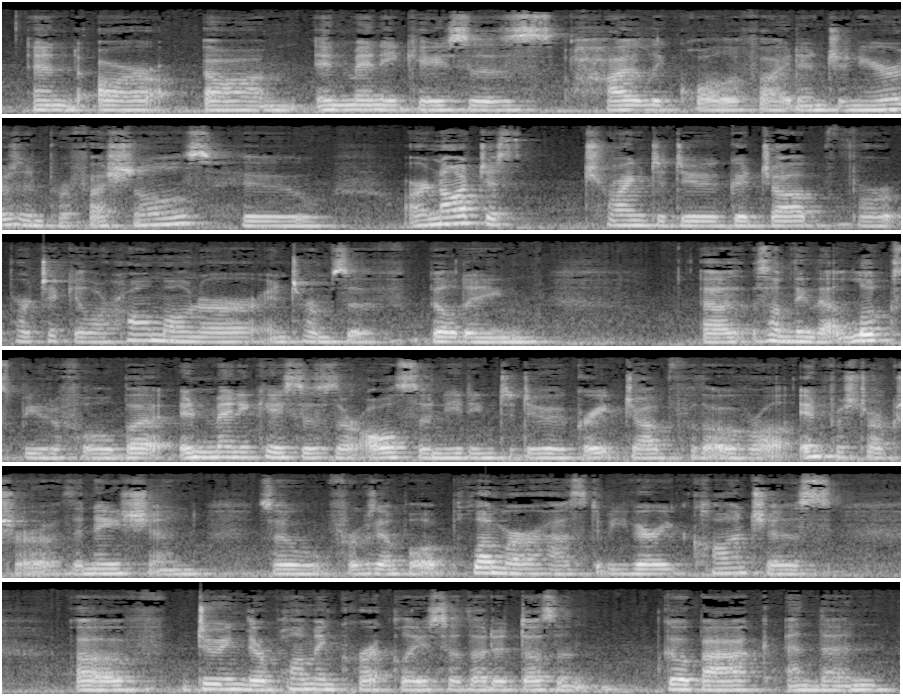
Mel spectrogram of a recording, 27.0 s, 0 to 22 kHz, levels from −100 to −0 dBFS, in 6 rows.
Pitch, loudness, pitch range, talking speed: 160 Hz, -17 LUFS, 155-170 Hz, 170 wpm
